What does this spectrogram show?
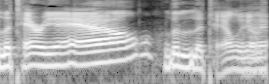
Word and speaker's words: Leterrier: So, directed by Louis Leterrier. Nice. I'm trying to get the nice very French nice pronunciation. Leterrier, if you're born American.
